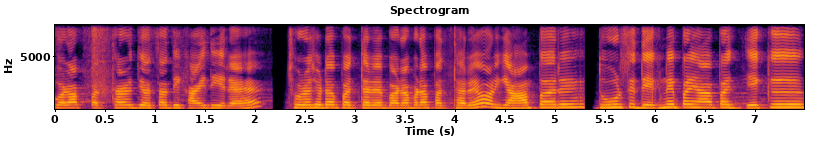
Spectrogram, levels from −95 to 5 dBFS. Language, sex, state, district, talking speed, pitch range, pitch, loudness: Hindi, female, Uttar Pradesh, Etah, 185 wpm, 240-275 Hz, 255 Hz, -15 LUFS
